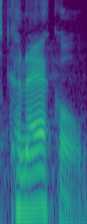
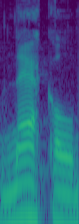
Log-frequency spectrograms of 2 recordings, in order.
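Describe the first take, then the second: First: "Knackle" with the K pronounced before N; sounded K. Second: "Knackle" with the K left off; silent K. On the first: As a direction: say "Knackle" as kuh-NACK-ul. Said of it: "they pronounce all of their letters". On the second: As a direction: say "Knackle" as NACK-ul, starting on the N. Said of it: "leaving the K off altogether". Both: Retold or imitated.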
